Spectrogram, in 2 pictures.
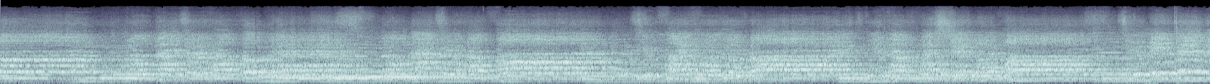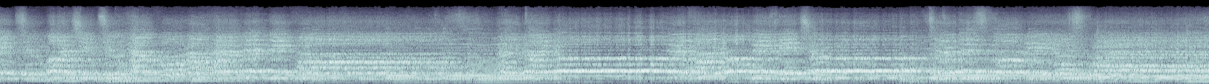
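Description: A large high-school choir singing in harmony, with long held notes and chords that change every second or two.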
